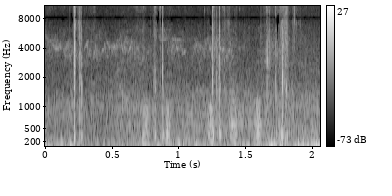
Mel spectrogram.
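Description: Ostrich pecking at a wristwatch, its beak striking the watch and the wire mesh in a quick, irregular series of sharp taps, about five in two seconds.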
